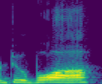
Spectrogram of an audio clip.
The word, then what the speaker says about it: Dubois: the Hyuga knows the Dubois or Dubois which is the French pronunciation simply means of the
